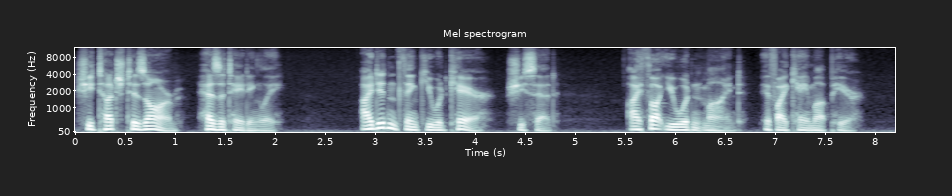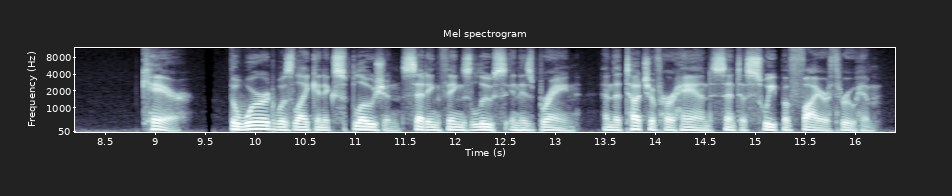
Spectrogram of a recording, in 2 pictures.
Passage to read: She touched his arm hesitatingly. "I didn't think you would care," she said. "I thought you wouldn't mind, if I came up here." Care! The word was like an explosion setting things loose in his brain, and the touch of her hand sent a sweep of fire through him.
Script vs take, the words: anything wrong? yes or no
no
